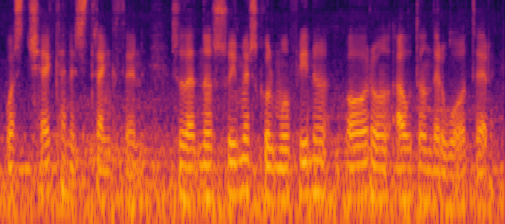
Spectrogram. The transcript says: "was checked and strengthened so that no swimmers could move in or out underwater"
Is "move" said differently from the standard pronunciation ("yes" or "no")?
yes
